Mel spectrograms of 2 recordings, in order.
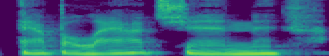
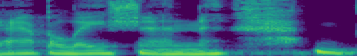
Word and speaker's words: Appalachian: Some say Appalachian, others say Appalation. I'll be sticking with the Appalation pronunciation myself.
